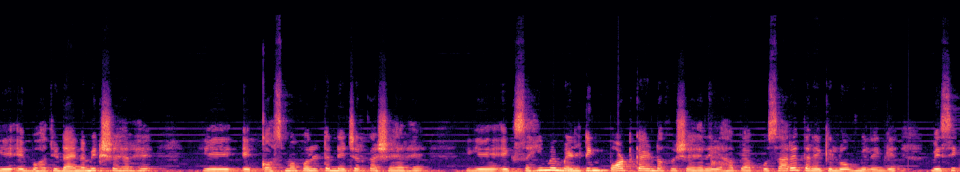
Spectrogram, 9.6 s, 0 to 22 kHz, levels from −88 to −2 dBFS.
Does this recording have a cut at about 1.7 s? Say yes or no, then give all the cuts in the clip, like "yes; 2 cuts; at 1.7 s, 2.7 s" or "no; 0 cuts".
no; 0 cuts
